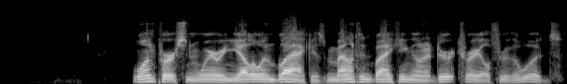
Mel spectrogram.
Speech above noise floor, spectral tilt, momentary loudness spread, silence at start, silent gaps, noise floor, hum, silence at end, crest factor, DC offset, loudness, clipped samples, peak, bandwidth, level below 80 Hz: 60 dB; -6.5 dB/octave; 9 LU; 1.35 s; none; -75 dBFS; none; 0.05 s; 16 dB; under 0.1%; -16 LUFS; under 0.1%; 0 dBFS; 8.6 kHz; -56 dBFS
